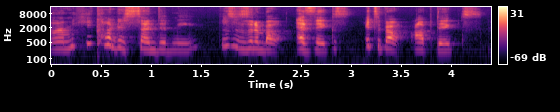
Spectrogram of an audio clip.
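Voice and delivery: high, put-on derisive, taunting voice. Reacting to a video, mimicking what she said: mocking imitation of her. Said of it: "And then she's like".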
